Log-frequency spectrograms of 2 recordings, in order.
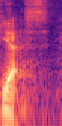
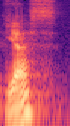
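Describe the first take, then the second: First: "Yes." level and settled, as an answer; affirming YES. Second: "Yes?" lifted upward as a question. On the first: She answers him as they lie down, affirming "Yes.". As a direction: confirm "Yes." without any upward lift. Lovers check consent, her answer. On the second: He checks with her as they lie down, questioning "Yes?". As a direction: ask "Yes?" with a rising end. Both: Retold or imitated.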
